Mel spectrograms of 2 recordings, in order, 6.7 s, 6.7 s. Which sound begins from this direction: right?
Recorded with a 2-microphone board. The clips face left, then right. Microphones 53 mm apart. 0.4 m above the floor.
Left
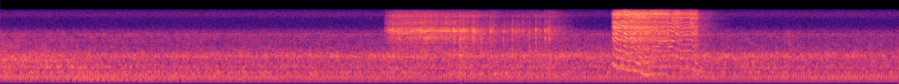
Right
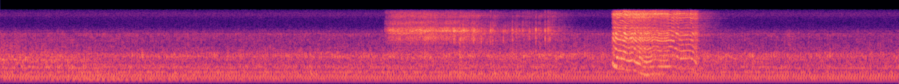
A cupboard door, at 4.6 s.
